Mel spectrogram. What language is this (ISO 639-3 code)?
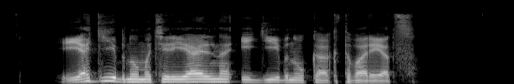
rus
